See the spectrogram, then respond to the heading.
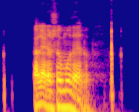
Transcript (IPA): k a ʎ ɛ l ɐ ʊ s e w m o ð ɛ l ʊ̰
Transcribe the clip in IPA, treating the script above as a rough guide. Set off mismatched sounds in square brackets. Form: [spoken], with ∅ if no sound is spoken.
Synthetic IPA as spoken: k a [l] ɛ [ɾ] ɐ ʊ s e w m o ð ɛ l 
